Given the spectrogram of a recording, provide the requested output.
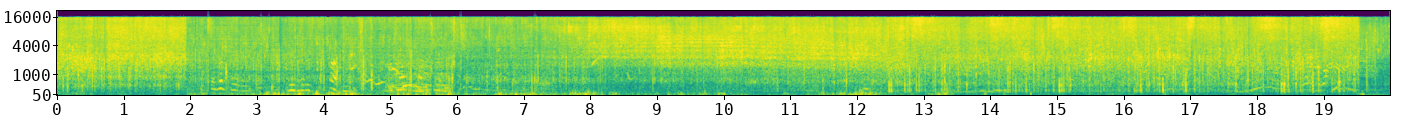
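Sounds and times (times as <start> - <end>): fish frying in sizzling oil: 0.0 - 20.0.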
